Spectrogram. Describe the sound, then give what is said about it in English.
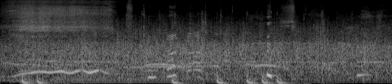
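A short applause sound effect: a burst of hand claps with sharp, uneven hits, mixed with voices cheering and a rising-falling whoop over the top. “Cue the claps.”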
